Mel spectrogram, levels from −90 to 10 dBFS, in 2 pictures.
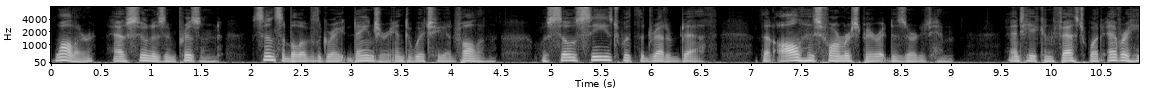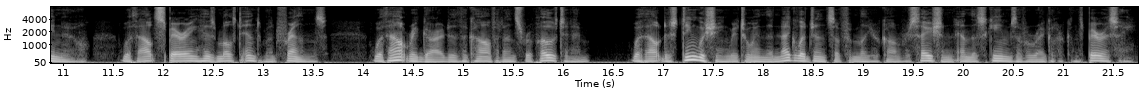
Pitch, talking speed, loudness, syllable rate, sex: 115 Hz, 180 wpm, -19 LUFS, 6.1 syllables/s, male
